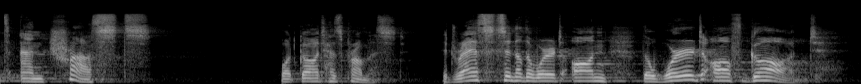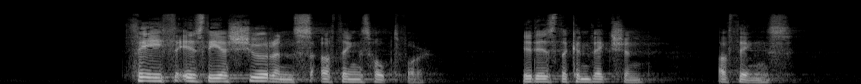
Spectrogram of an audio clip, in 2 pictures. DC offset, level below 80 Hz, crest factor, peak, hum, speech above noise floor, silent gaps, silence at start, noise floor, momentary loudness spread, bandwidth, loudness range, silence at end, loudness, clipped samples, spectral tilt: under 0.1%; -70 dBFS; 20 dB; -6 dBFS; none; 48 dB; none; 0 s; -73 dBFS; 14 LU; 11.5 kHz; 7 LU; 0.7 s; -25 LUFS; under 0.1%; -4 dB/octave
